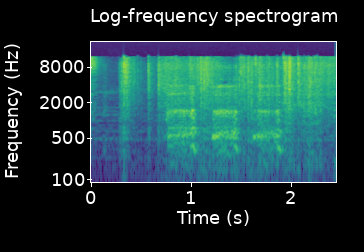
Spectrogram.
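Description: A woman laughing in about three short pulses, after a brief pause.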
